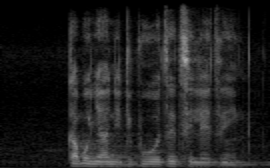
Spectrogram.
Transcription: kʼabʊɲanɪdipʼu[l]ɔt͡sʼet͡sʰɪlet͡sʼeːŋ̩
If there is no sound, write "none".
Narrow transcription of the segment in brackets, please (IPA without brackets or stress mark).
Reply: none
